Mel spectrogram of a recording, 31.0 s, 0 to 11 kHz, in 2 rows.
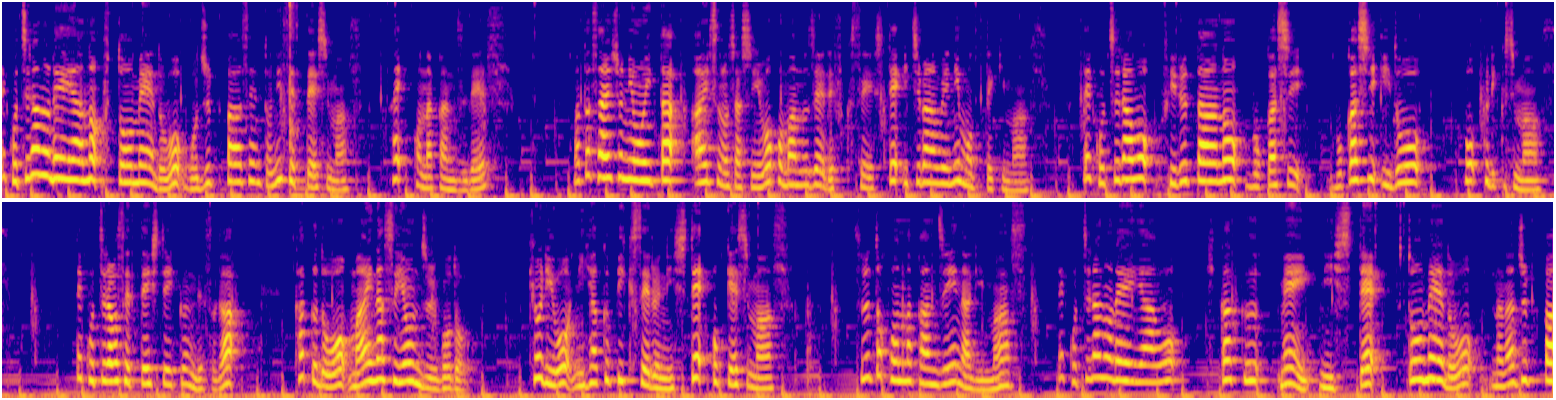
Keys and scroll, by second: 1.9-2.8 typing, 2.9 Return, 4.1 super+s, 7.8 super+j.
